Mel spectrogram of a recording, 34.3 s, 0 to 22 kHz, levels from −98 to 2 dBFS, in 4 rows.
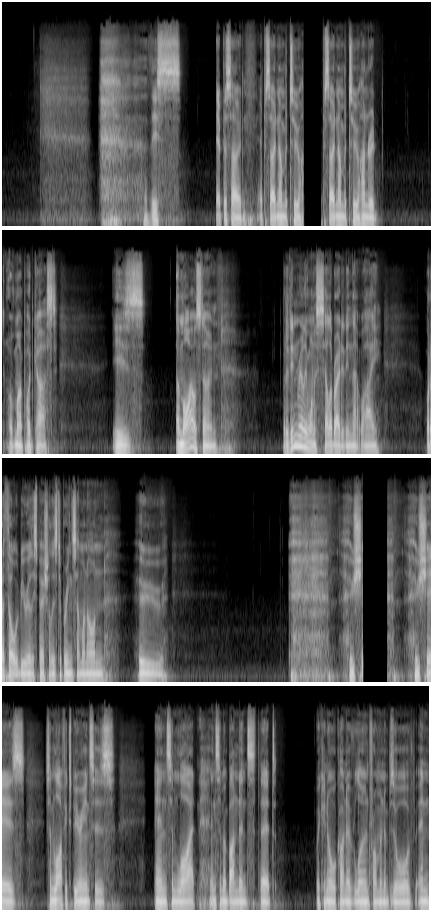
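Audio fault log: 6.02–7.21 s, stream reconnect: after "episode episode number", a 0.35 s flat waveform gap, then playback resumes 0.84 s earlier, repeating audio with a brief fade-in.
24.37–25.67 s, stream reconnect: a 0.47 s blank spectrogram band as the decoder restarts, then audio resumes 0.84 s earlier, repeating audio with a brief fade-in.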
